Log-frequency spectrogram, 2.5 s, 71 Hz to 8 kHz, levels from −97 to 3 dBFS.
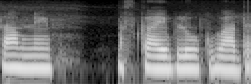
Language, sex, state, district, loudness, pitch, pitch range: Bhojpuri, female, Uttar Pradesh, Deoria, -15 LUFS, 170 Hz, 165-175 Hz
